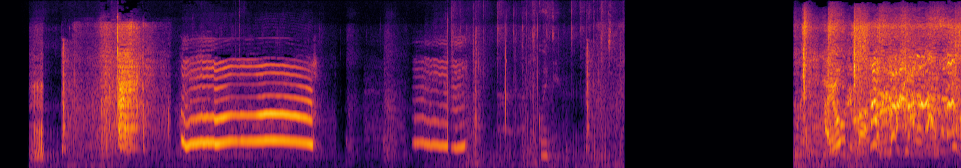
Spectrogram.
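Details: Cats at play give drawn-out, tonal meows, one long steady meow followed by a shorter falling one, with bursts of rustling and handling noise and a loud scraping burst at the end.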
